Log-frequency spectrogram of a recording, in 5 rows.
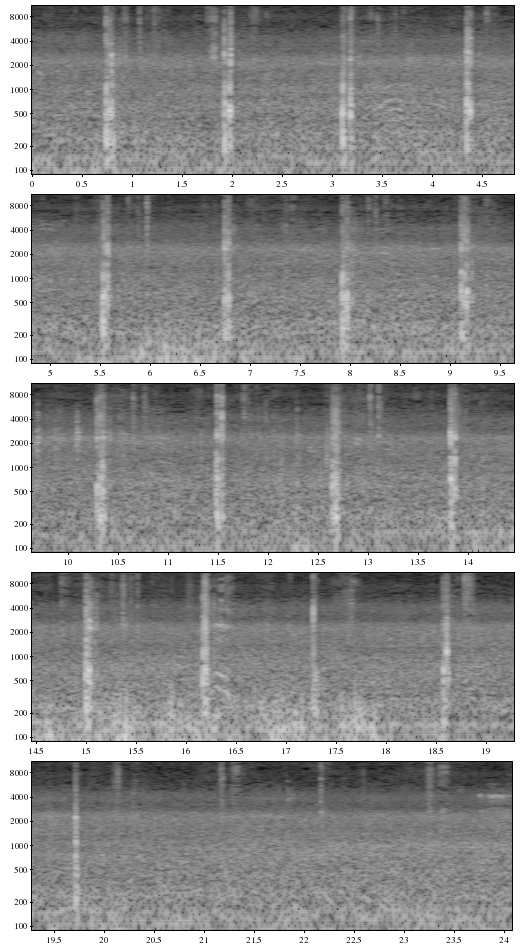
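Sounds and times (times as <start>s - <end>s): steady low rumble: 0.0s - 24.0s
boots stomping on pavement: 0.6s - 2.4s, 3.0s - 3.6s, 4.2s - 17.8s, 18.5s - 19.0s, 19.6s - 20.2s.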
